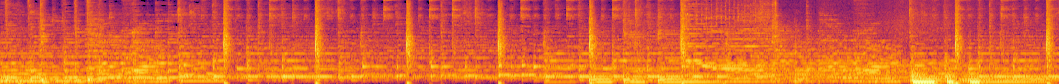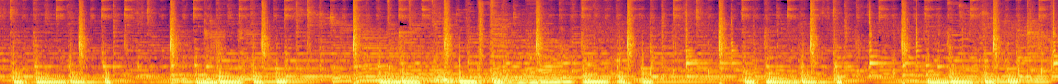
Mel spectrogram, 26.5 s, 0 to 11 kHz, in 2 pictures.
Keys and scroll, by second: 3.5 ctrl+space, 6.9 ctrl+space, 14.7 ctrl+z, 18.9 ctrl+z.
